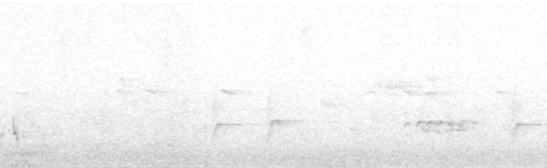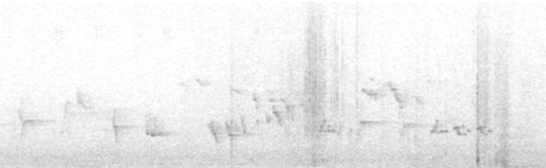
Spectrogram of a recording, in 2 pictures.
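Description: Faint woodland ambience: scattered short bird chirps over a steady hiss, with a few brief rustling clicks near the end.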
